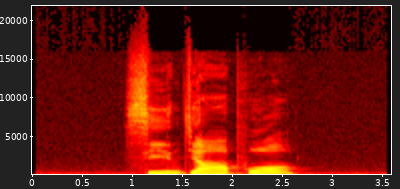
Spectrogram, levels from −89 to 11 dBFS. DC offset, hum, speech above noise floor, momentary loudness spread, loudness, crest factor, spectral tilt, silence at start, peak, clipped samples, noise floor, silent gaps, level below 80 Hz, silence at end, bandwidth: under 0.1%; none; 32 dB; 10 LU; -18 LUFS; 18 dB; -4 dB/octave; 0.95 s; -4 dBFS; under 0.1%; -50 dBFS; none; -50 dBFS; 0.95 s; 18 kHz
